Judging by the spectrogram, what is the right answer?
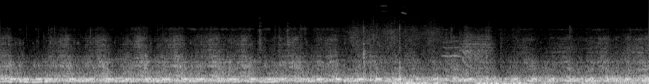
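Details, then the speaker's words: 1949 Chevy 3100 six on a 6-volt battery, choked cold start on a January winter night. Sluggish, low rumble as the starter turns the engine over: slow cranking. "cranking pretty slow I think she's gonna fire off though I don't know give her a break for a second"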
